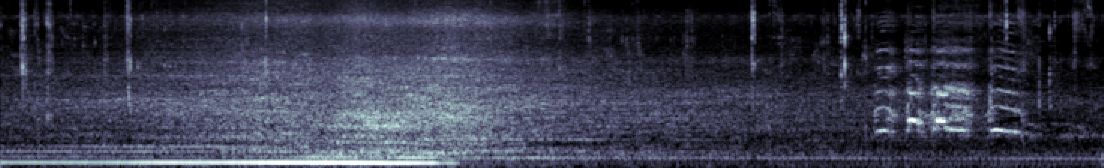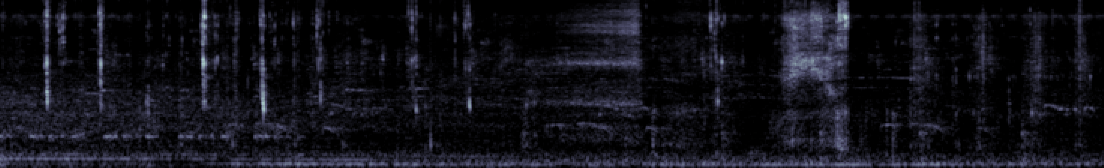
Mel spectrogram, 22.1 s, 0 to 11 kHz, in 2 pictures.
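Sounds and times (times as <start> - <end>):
rooster crowing: 8.6 - 11.0.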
